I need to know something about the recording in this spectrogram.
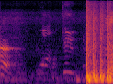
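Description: Amplified blues harmonica playing alone: a falling slide, then a few short rising-and-falling notes. Near the end the full band crashes back in loudly with drums, cymbals and electric guitar.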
